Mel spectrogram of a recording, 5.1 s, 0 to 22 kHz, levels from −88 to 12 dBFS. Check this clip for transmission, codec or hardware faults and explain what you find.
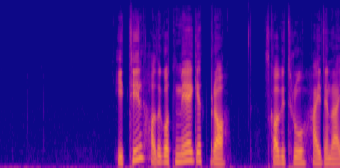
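No technical faults turn up anywhere in this speech recording, and the signal stays continuous and intact throughout.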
